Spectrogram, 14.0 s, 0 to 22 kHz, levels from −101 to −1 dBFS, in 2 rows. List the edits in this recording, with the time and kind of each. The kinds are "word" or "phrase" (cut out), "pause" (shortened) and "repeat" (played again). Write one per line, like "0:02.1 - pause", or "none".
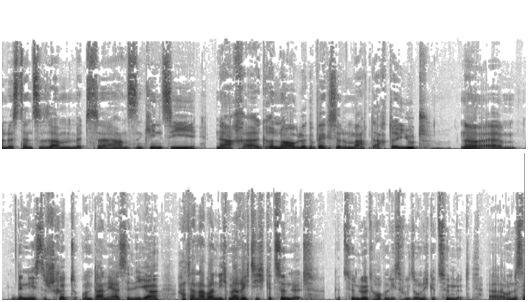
none

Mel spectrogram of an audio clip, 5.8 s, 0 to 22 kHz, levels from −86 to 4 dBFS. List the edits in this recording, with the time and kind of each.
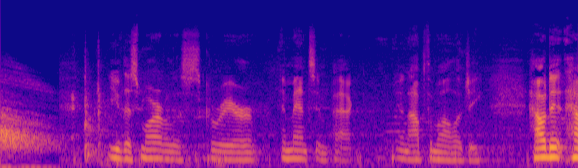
0:01.2 - word
0:02.7 - pause

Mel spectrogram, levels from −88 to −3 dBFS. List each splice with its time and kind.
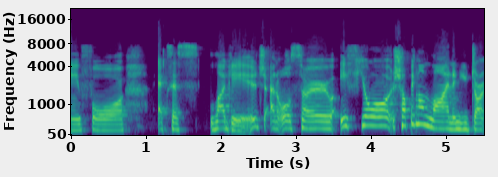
0:03.6 - word

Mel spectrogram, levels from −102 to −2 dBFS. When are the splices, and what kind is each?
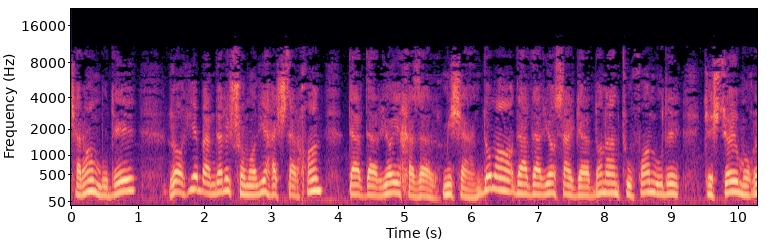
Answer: none

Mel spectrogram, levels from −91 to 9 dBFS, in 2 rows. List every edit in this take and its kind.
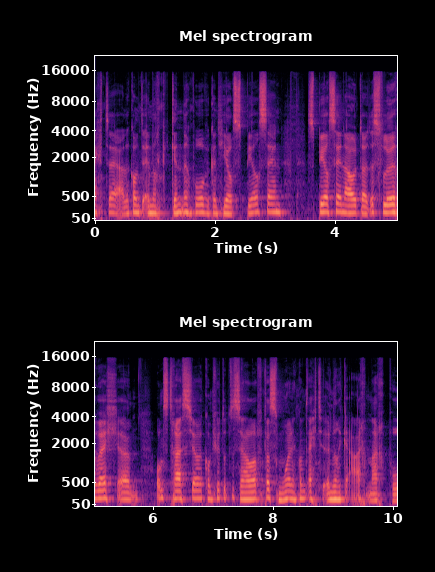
none

